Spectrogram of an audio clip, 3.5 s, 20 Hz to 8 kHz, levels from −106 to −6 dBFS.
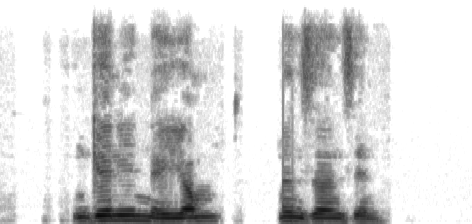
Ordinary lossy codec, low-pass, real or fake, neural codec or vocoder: Opus, 64 kbps; 7.2 kHz; real; none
